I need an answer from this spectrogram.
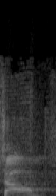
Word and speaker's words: Psalms: psalms um it's pronounced psalms psalm song song what but it's spelled with a p prison yeah but the letter p is silent then why is there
